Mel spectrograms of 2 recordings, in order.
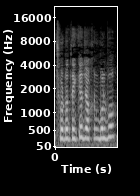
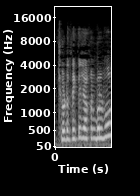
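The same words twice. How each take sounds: The two takes are said the same way.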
